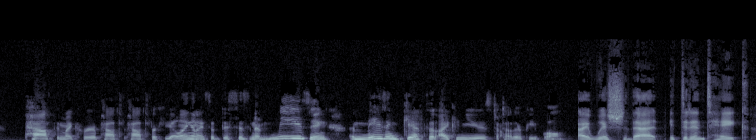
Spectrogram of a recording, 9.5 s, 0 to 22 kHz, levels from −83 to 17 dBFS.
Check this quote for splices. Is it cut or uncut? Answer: cut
